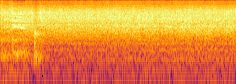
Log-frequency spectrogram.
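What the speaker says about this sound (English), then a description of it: "Now I'm going to put in the cabbage" Cabbage tossed into a pan with chicken, a loud, close, continuous sizzle with a brief stirring scrape near the start, no talking.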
